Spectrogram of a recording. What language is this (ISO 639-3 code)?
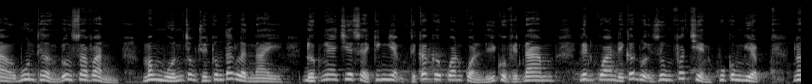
vie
